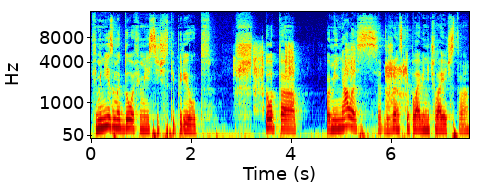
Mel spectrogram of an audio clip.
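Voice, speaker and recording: This woman has a normal speaking voice at medium pitch. She talks at a fairly slow pace with ordinary pitch variation. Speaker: radio journalist host. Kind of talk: radio interview.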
